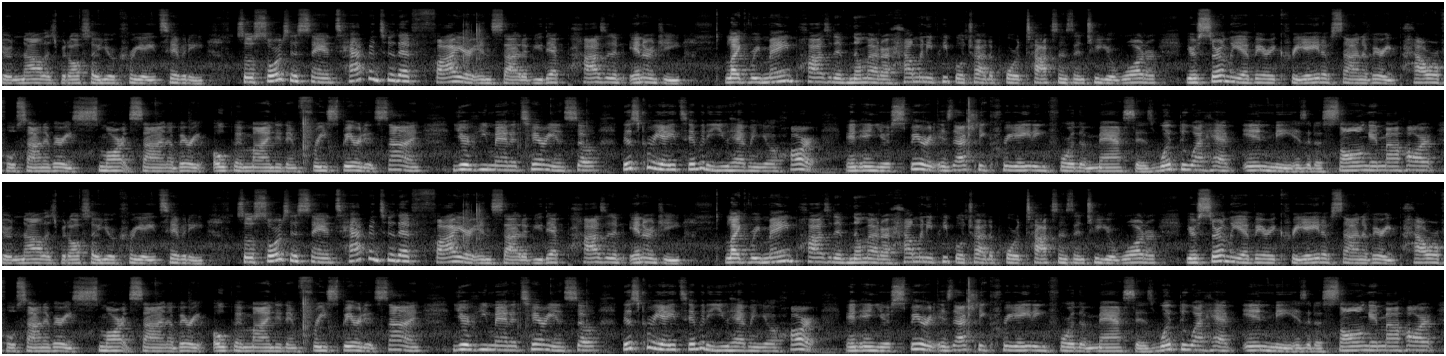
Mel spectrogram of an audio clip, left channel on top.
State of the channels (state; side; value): identical; both; correlation 1.00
